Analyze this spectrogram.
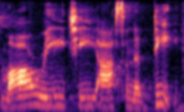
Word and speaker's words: Marichyasana: It's pronounced Marichyasana D.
